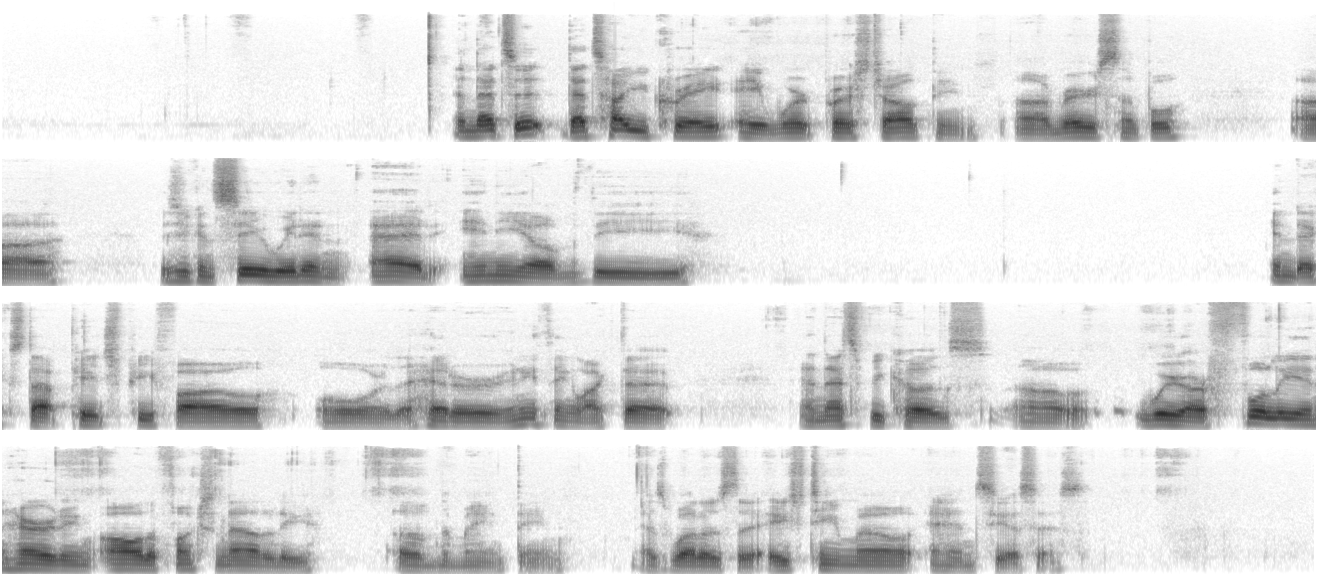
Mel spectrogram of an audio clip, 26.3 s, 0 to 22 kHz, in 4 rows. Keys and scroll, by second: 4.4 super+Tab, 18.4 super+Tab.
